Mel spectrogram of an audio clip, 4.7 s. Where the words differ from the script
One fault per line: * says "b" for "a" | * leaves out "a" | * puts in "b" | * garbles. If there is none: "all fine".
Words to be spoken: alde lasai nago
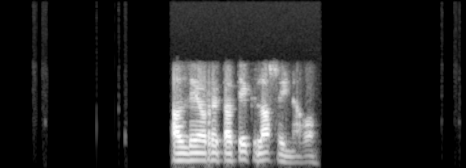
* puts in "horretatik"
